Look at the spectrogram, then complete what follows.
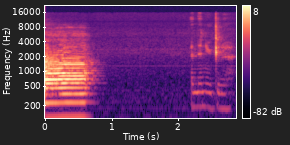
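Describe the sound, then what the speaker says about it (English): A trombone sustains a steady B flat note for about half a second before it fades out, followed by a short muffled brassy tone, close and fairly loud. "So you're going to start off with the B flat."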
